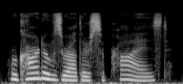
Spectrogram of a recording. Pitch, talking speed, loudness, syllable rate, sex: 215 Hz, 130 wpm, -16 LUFS, 5.8 syllables/s, female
